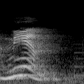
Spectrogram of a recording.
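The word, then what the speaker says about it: 니은: Kalau huruf ini bacanya Nien.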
